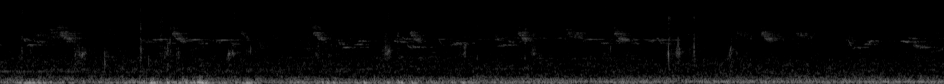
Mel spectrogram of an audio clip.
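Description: Several birds chirping and calling in short, scattered notes over a low, steady rumble of outdoor background noise.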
